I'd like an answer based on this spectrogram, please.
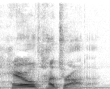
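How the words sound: The name is pronounced with English sounds. "in the English pronunciation"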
